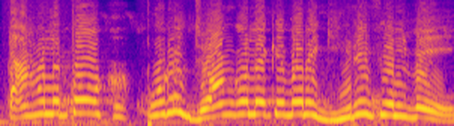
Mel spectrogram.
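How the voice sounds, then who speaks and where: Male actor as jungle sorcerer, cartoon, very high pitch, authoritative, deliberate, faint music. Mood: alarmed. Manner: deliberate, instructing.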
